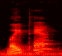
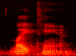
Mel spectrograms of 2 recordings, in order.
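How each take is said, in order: First: "Light tan?" in a very high squeaky rising voice; high squeak. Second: Said in the usual way. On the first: Real, not acted. Colorist questioning the pencil name to herself, high squeak.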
